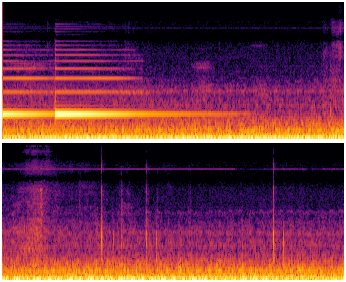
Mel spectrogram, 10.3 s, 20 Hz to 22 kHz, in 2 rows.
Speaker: well here tonight we've got a 2005 Chevy Colorado big 3.5 it's got a few codes in it for sure and it's missing running terrible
